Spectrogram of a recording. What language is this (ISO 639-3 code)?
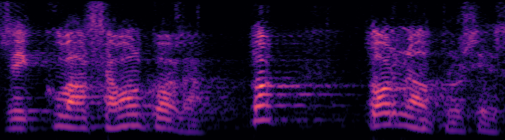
cat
